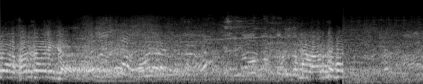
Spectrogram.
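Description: Speech only: several men's voices talking over one another amid crowd chatter, dropping in level briefly near the end.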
